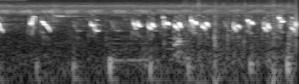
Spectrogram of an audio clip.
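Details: Yellow-vented bulbul (trucukan) giving lively "cuk cuk" calls in the fast ropel style, used as a lure to excite other bulbuls: quick burry two-note chirps, irregular, speeding into a dense run, with a faint low thumping underneath.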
